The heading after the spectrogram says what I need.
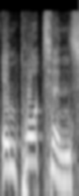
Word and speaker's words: importance: You also say importance, not importance, importance. You don't emphasize the last syllable as much. You also say, you meant to say children of mixed abilities.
